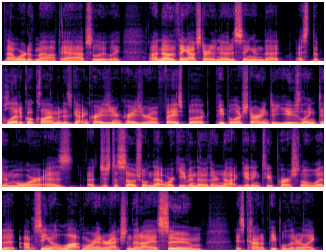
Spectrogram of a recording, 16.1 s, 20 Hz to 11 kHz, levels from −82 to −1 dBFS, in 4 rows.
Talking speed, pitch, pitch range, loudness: 230 wpm, 105 Hz, 100-115 Hz, -18 LUFS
